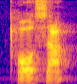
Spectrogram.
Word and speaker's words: Xhosa: Let me help y'all out with that word. That's an X pronunciation in Bantu, Xhosa.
